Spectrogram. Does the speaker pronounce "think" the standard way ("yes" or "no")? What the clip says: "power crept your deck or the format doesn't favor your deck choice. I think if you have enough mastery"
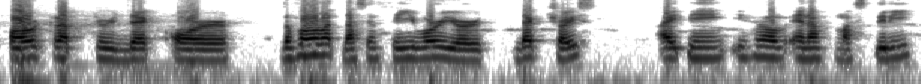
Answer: no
